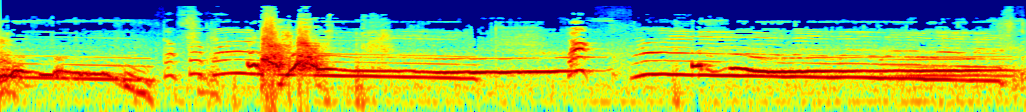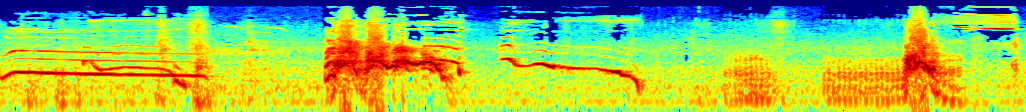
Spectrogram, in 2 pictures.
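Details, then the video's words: Dog singing along in long, drawn-out howls, steady tones that bend and slide downward, broken by short bursts and yips, with music playing alongside. "Dog singing"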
